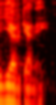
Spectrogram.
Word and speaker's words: Evgeny: And it's spelled Evgeny, but we pronounce it Yevgeny.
